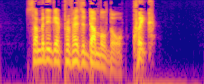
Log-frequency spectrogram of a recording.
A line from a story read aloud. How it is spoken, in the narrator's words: Percy say, in a suddenly sharp voice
